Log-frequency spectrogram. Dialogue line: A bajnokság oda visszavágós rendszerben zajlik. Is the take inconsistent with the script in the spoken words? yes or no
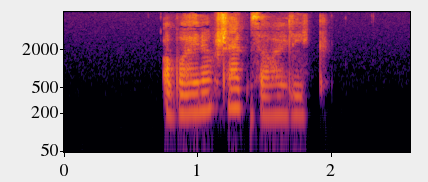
yes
